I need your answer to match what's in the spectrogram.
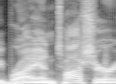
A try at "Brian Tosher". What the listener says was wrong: Brian Tosher. The C is silent, my friend, but that's all right.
